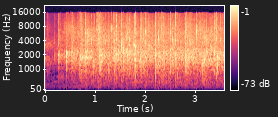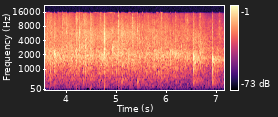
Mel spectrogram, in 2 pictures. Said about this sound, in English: Will you now give a great big round of applause to God?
